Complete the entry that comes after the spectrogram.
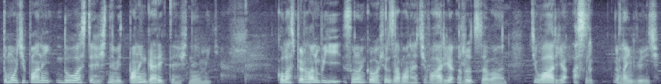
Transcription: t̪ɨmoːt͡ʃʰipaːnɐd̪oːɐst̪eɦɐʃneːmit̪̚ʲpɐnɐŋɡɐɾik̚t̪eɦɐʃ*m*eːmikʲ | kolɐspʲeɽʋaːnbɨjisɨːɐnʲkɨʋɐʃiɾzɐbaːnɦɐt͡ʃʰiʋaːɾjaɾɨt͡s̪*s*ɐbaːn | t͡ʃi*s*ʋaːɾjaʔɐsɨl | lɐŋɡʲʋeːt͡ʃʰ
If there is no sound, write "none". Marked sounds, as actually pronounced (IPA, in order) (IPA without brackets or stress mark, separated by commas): n, z, none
